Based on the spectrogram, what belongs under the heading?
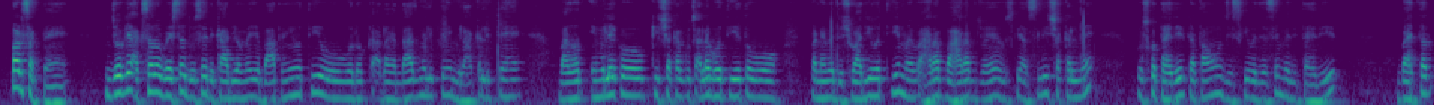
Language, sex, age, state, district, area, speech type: Urdu, male, 30-45, Telangana, Hyderabad, urban, spontaneous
